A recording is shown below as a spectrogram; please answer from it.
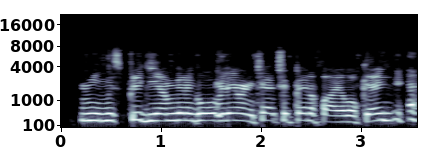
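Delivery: frog voice squeezed way up high. Speak to Miss Piggy in a Kermit the Frog voice. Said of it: "It's a freaking good Kermit the Frog impression".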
